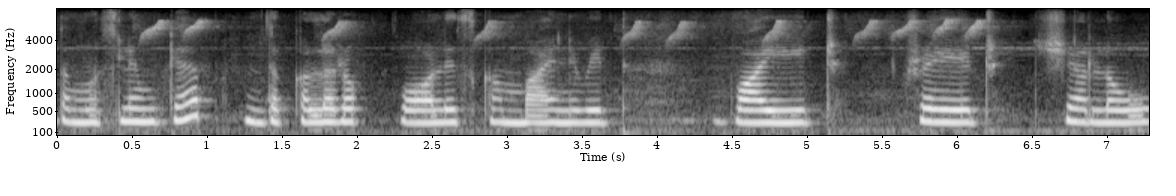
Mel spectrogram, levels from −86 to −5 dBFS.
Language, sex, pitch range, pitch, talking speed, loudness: English, female, 265-280 Hz, 270 Hz, 105 wpm, -18 LUFS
